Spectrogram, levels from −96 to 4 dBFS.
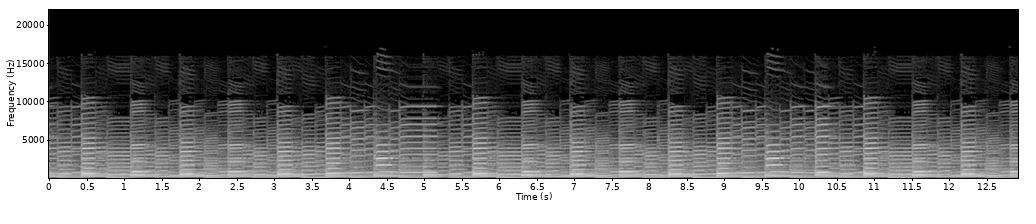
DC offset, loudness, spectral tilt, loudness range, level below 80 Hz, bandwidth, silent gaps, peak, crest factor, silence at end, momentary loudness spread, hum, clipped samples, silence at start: under 0.1%; -18 LUFS; -3.5 dB/octave; 1 LU; -50 dBFS; 16 kHz; none; -4 dBFS; 14 dB; 0 s; 6 LU; none; under 0.1%; 0 s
